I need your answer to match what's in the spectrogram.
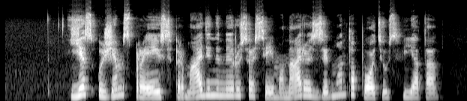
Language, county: Lithuanian, Klaipėda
